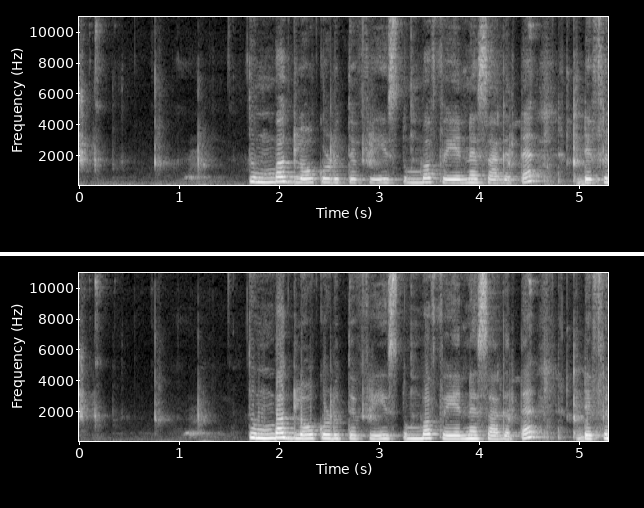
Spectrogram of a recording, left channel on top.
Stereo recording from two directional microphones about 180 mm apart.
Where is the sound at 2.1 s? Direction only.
25° right (ahead or behind).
